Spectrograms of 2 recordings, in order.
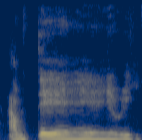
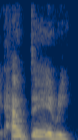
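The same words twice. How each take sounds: First: Slow, drawn-out How dare he in a Jay Blades voice; Jay Blades impression. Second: Said in the usual way. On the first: Telling the milkman joke in a Jay Blades voice. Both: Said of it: "Jay Blaze, yeah?".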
